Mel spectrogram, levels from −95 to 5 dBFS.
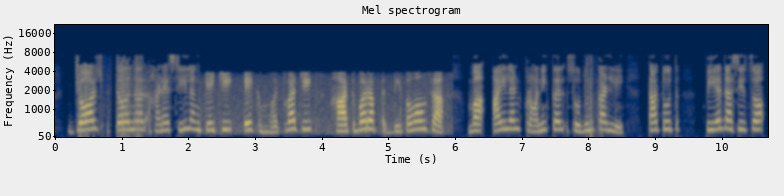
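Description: Throughout, the audio bears the marks of likely MP3 compression, which fits a low bitrate around 32 kbps. Starved of bits, the encoder has removed everything above 7.2 kHz and is dropping weak frequency lines from frame to frame, so the speech sounds dull, watery and swirly, with smeared consonant attacks.

From 0.33 to 1.30 s, and again from 7.96 to 8.28 s, there is loose connector crackle. A worn or dirty contact is making and breaking rapidly, chopping the signal, and this is heard as an irregular burst of scratchy crackle over the speech.

From 2.14 to 5.96 s the input was likely switched to a poorer device. There is no gap at the change. The band suddenly narrows to nothing above 3.8 kHz, so the speech turns boxy and muffled, the level shifts by roughly 5 dB, and a new background noise appears, well below the speech, before the original sound returns.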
